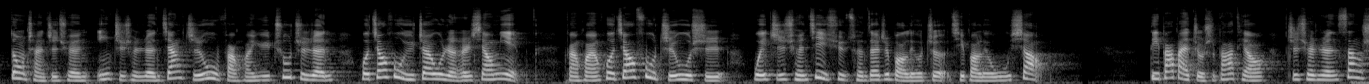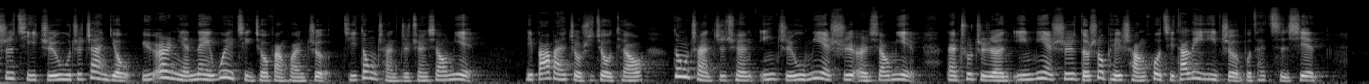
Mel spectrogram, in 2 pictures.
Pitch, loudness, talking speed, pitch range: 210 Hz, -21 LUFS, 275 characters per minute, 185-240 Hz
